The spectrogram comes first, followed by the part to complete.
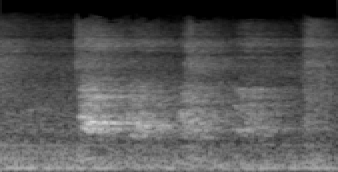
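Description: A French bulldog gives one short cry about half a second in, which fades out within a second.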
